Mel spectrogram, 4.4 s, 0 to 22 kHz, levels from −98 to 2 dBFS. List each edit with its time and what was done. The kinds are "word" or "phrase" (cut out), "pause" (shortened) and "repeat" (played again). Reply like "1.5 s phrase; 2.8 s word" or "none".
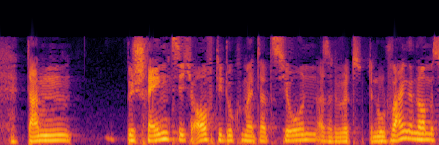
none

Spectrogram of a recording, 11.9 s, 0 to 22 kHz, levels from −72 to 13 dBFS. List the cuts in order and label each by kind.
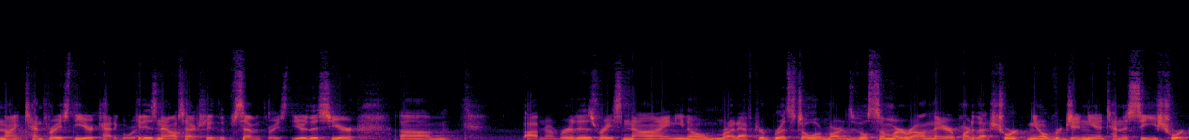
1.3 s word; 5.4 s word

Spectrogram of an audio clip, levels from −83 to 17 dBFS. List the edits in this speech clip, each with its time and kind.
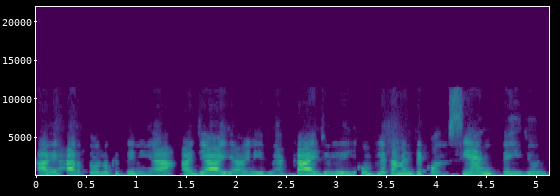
3.2 s phrase

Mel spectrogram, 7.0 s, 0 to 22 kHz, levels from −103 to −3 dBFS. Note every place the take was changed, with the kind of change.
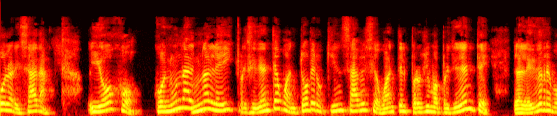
2.4 s phrase; 3.0 s word; 3.9 s word

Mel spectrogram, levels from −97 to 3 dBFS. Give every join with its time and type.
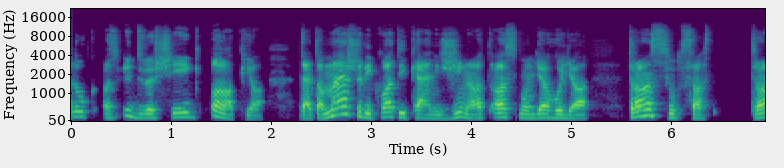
none

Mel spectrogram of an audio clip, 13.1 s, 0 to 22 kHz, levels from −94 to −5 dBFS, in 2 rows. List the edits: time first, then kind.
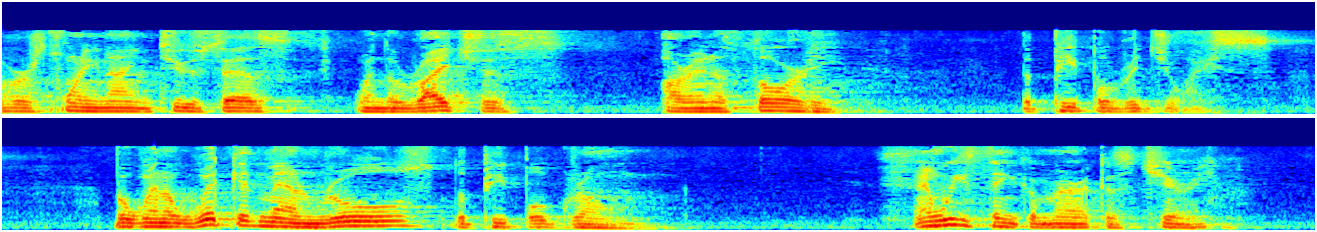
none

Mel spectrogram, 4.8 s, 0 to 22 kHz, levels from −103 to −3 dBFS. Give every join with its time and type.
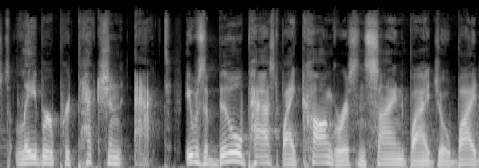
1.8 s pause

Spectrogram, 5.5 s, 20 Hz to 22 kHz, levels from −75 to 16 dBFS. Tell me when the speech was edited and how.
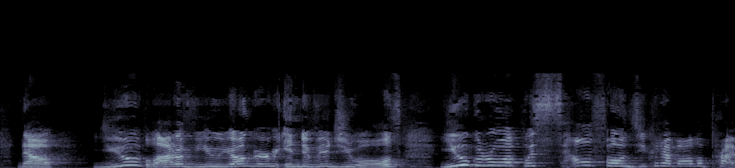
1.1 s word

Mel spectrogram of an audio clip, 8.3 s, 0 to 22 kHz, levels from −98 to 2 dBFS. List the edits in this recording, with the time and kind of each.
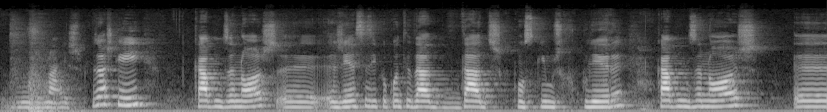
none

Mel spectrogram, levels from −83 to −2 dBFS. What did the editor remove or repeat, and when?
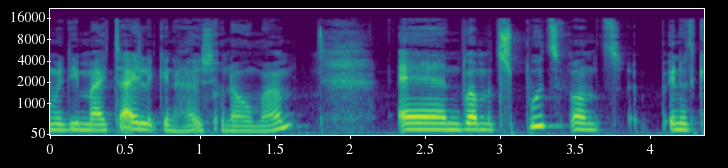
1.1 s word; 2.7 s phrase

